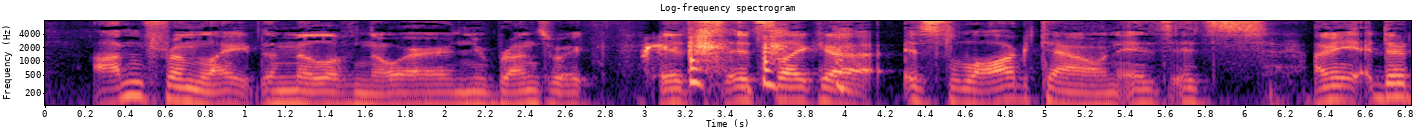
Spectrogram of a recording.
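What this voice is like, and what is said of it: Canadian accent. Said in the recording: “I love your accent”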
